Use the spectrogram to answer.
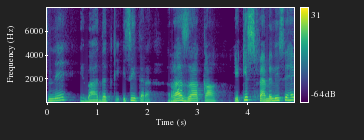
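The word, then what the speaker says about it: رَزَقَ: پہلا جو لفظ ہمارے سامنے ہے وہ ہے رزق. تلفظ دیکھیں 3 فتحہ.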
